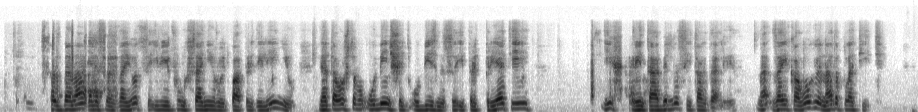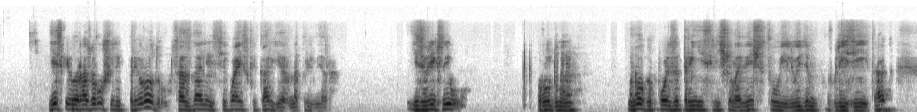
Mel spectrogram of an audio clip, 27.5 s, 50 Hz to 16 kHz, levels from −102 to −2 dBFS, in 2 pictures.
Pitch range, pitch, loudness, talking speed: 120-145 Hz, 130 Hz, -21 LUFS, 95 wpm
